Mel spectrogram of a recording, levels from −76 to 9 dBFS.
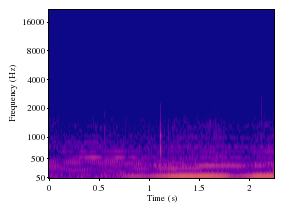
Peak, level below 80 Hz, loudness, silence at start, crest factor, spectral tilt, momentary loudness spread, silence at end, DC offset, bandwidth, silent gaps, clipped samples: -24 dBFS; -44 dBFS; -37 LUFS; 0 s; 10 dB; -10.5 dB/octave; 15 LU; 0 s; under 0.1%; 2.6 kHz; none; under 0.1%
